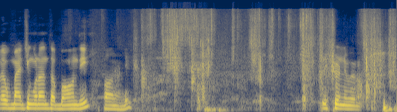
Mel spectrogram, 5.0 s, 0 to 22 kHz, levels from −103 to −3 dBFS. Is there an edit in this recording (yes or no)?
no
